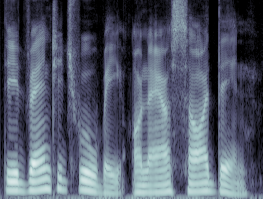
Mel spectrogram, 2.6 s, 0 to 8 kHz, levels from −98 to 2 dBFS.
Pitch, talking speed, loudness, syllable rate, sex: 115 Hz, 180 wpm, -17 LUFS, 4.7 syllables/s, female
